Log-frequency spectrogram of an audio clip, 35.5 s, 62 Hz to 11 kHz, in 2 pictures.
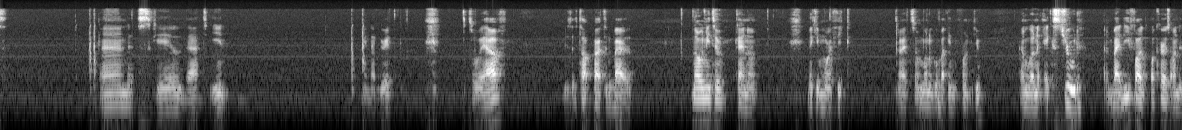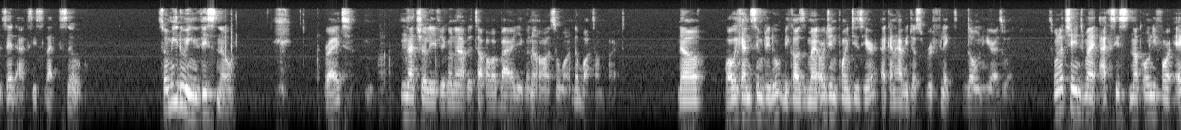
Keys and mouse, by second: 0.5 e, 4.0 s, 7.9 Tab, 12.7 Tab, 13.8 a, 14.5 KP_1, 15.9 KP_1, 17.5 e, 23.9 Tab.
